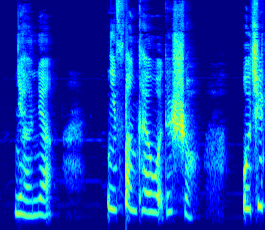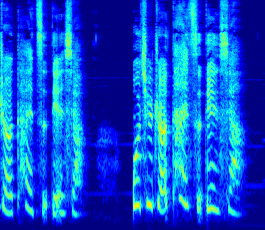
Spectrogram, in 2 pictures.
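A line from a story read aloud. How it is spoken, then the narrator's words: Crying. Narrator (Chinese): 奈奈哭着说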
